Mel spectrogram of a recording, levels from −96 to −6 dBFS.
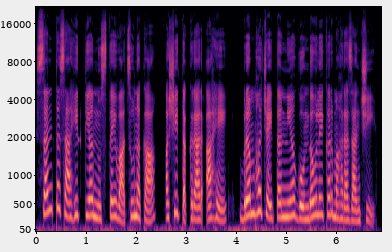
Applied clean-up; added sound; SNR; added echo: neural mask model Resemble Enhance denoiser.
